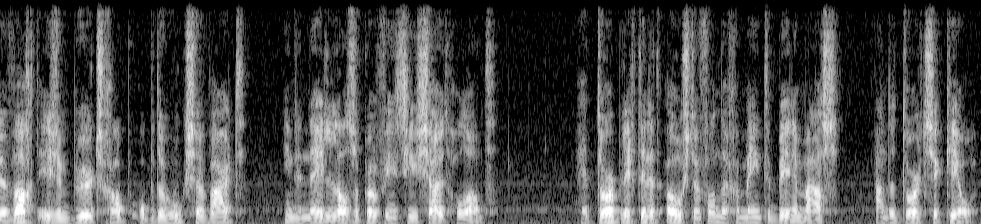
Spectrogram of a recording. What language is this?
Dutch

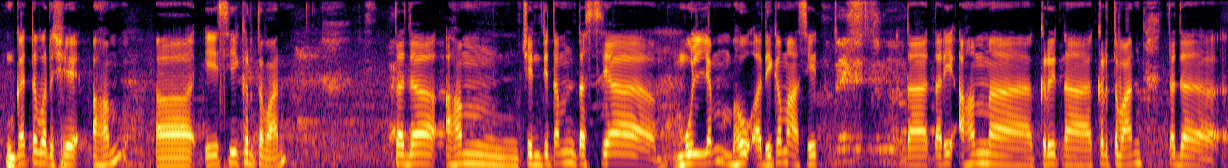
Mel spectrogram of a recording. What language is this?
Sanskrit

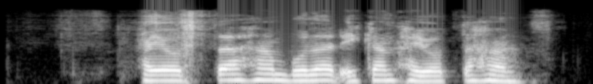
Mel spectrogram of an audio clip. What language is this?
Uzbek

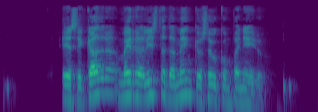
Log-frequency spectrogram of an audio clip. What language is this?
Galician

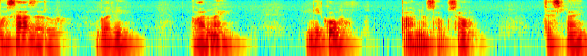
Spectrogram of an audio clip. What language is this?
Nepali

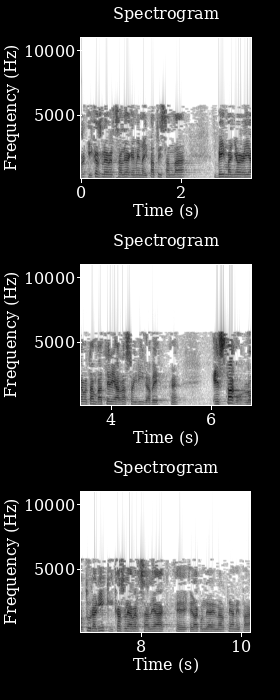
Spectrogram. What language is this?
Basque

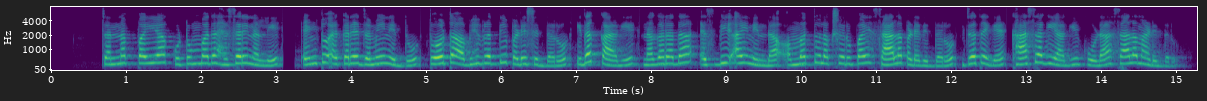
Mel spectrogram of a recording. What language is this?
Kannada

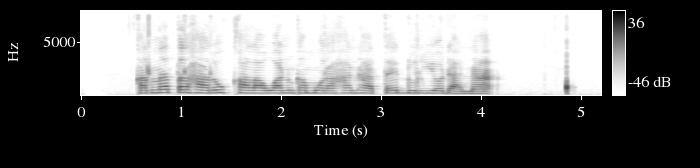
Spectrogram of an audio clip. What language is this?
Sundanese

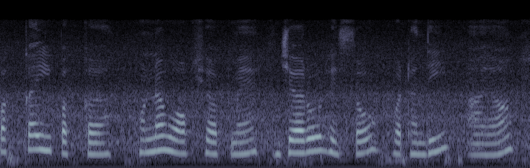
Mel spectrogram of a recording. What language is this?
Sindhi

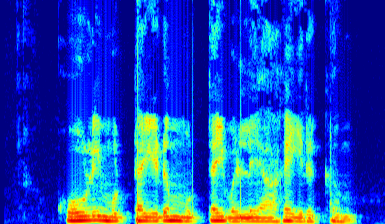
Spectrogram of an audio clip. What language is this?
Tamil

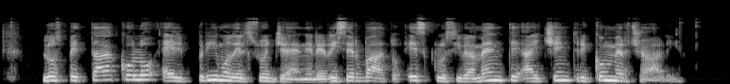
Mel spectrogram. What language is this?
Italian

